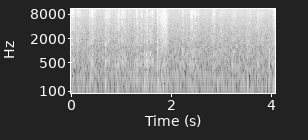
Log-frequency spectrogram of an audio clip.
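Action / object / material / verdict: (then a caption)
scrape / fineliner pen on a paper sketchbook page / paper / none. A thin fineliner pen tip scratches short hatching lines across a flat white spiral sketchbook page resting on a wooden desk. The result is a quiet, steady run of dry, papery scratches, with brief brighter strokes standing out now and then.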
